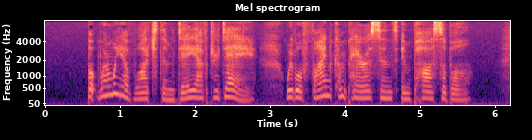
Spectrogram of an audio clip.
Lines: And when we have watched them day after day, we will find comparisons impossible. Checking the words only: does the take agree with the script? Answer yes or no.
no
